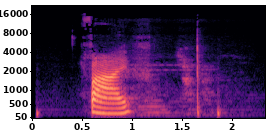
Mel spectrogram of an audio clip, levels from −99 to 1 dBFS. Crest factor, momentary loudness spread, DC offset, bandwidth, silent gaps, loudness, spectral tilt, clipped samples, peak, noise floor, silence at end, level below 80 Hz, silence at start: 22 dB; 21 LU; under 0.1%; 15.5 kHz; none; -19 LUFS; -6.5 dB/octave; under 0.1%; -2 dBFS; -55 dBFS; 0.65 s; -72 dBFS; 0.6 s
